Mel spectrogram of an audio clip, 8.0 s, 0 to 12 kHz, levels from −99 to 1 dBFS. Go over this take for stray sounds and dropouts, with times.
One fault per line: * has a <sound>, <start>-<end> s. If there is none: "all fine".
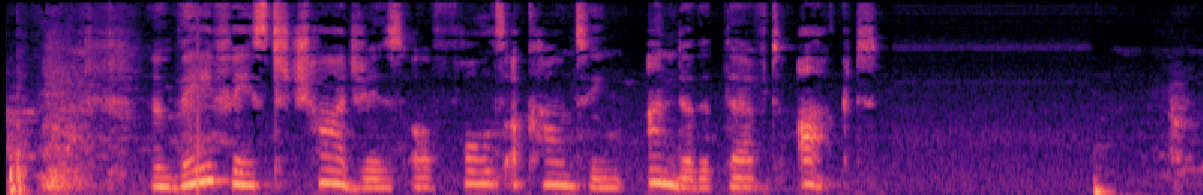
all fine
